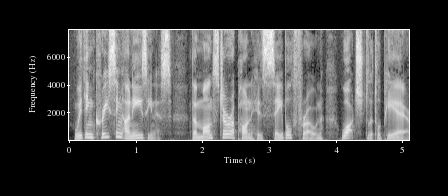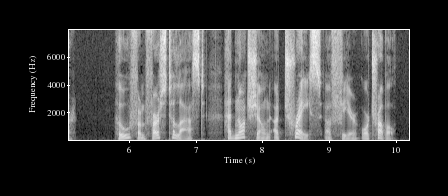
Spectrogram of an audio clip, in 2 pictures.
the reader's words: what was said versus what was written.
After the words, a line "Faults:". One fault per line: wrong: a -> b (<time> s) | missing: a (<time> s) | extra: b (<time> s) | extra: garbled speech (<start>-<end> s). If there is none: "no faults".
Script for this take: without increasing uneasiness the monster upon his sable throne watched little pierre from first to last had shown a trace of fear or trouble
with increasing uneasiness the monster upon his sable throne watched little pierre who from first to last had not shown a trace of fear or trouble
Faults:
wrong: without -> with (0.1 s)
extra: who (5.8 s)
extra: not (7.6 s)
